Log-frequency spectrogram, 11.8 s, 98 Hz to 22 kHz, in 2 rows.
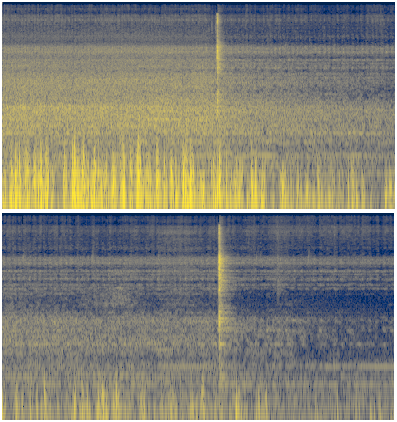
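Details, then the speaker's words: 1950s Wizard hassock fan on low speed, motor slightly seized on low with suspected bearing noise: low uneven hum fading steadily as it slows down; motor dragging, needs restoration. "you can see how it's starting to slow down at low i don't want to take my chances by uh by wrecking the the motor on it"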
